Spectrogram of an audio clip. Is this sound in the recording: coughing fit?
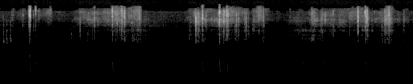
no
